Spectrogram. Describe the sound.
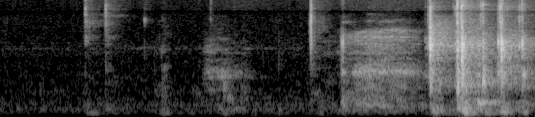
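Typing a note on a computer keyboard: a few scattered light key clicks, then a quicker, louder run of keystrokes toward the end.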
